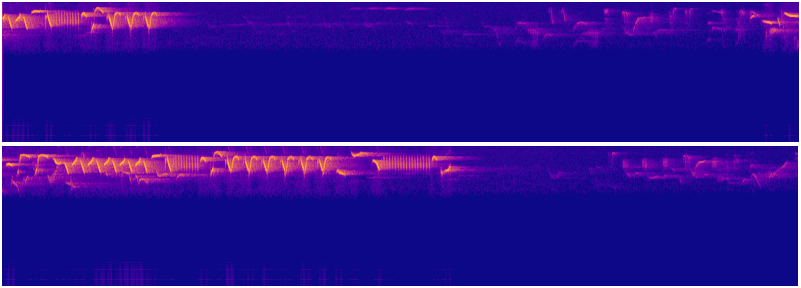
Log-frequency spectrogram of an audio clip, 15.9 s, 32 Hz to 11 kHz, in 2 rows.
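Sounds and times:
Eurasian wren Troglodytes troglodytes trilling song: 0.0s - 1.8s, 3.7s - 12.7s, 14.0s - 15.9s.

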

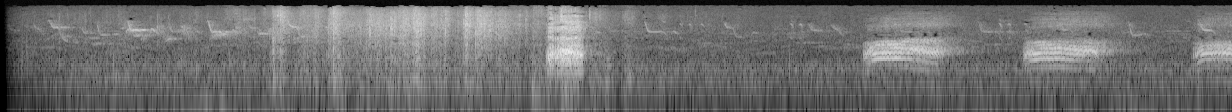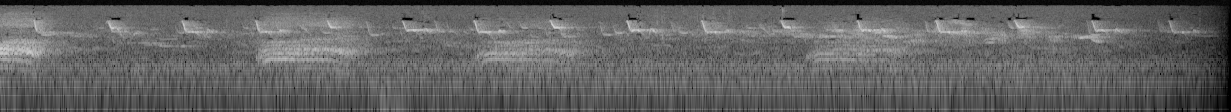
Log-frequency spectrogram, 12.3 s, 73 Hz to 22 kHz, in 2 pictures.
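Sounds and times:
Carrion crow cawing: 2.7s - 3.0s, 4.3s - 6.5s, 7.4s - 8.0s, 8.6s - 9.1s, 10.2s - 10.8s.

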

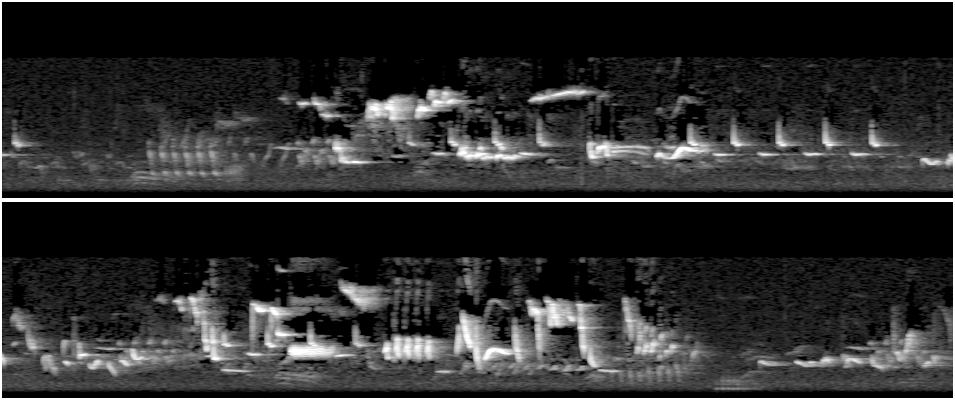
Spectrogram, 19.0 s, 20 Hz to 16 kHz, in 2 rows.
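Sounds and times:
European robin singing: 0.0s - 19.0s.

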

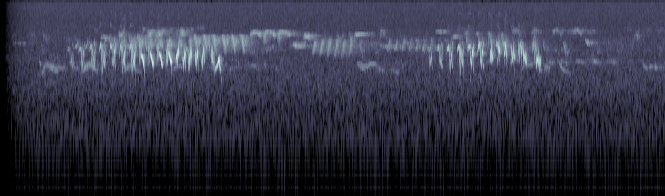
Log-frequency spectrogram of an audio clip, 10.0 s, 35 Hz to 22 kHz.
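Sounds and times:
common chaffinch Fringilla coelebs singing: 0.7s - 4.6s, 5.4s - 9.0s.

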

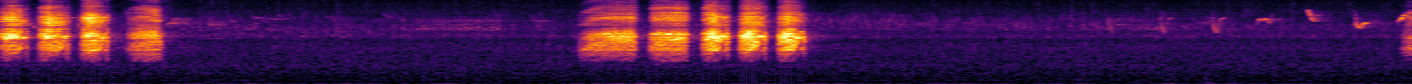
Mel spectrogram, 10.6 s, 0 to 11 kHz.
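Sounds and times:
Eurasian magpie chattering: 0.0s - 1.3s, 4.4s - 6.1s.

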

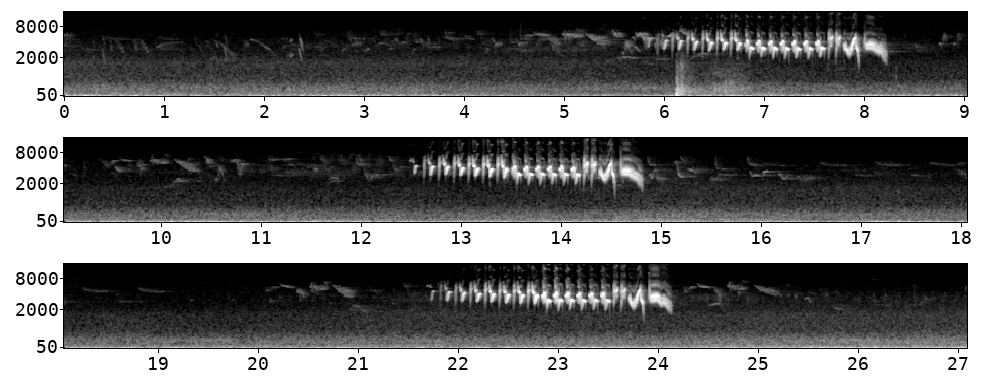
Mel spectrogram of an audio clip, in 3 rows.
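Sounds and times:
common chaffinch Fringilla coelebs song: 4.3s - 8.4s, 12.1s - 16.0s, 20.9s - 25.9s
brief thump: 6.1s - 7.4s.

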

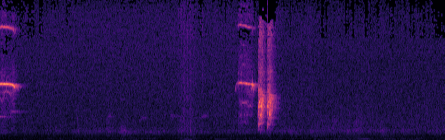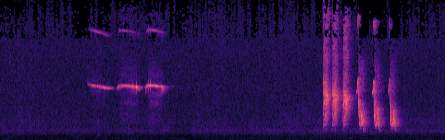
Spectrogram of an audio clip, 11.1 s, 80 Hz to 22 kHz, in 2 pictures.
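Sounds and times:
great tit Parus major calling: 0.0s - 3.7s, 6.7s - 7.7s, 9.6s - 10.6s.

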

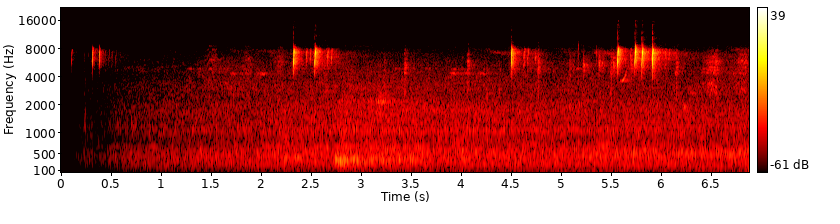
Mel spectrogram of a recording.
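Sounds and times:
soft background noise: 0.1s - 6.8s
European robin Erithacus rubecula high tick calls: 2.2s - 2.8s, 3.4s - 6.8s.

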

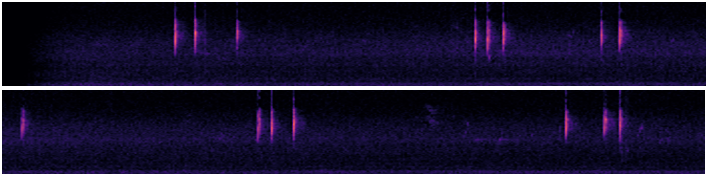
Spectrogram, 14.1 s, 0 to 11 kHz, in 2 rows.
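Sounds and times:
faint low hiss: 0.0s - 14.0s
European robin ticking calls: 1.7s - 2.5s, 4.4s - 6.4s, 7.1s - 7.4s, 9.5s - 10.1s, 11.3s - 13.7s.

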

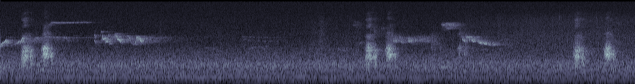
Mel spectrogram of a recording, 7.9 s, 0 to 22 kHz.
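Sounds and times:
Eurasian magpie Pica pica harsh rattling chack notes: 0.2s - 0.7s, 4.5s - 5.1s, 7.1s - 7.8s.

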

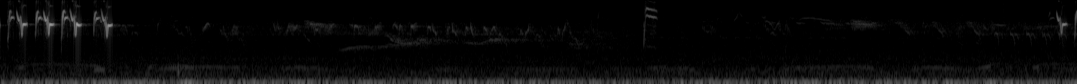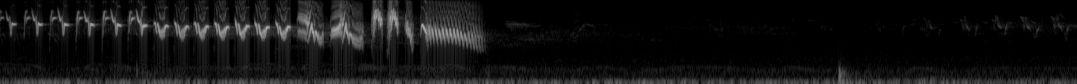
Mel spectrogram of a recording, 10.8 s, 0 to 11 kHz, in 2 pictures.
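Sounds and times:
common chaffinch Fringilla coelebs singing: 0.0s - 0.6s, 5.2s - 7.9s.

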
